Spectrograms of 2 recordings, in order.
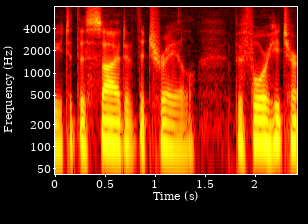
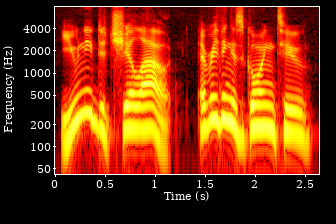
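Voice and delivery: loud, high, brushing it off; raised dismissive voice; 9 semitones higher, 6 dB louder than usual. Acted. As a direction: snap back loud and high.

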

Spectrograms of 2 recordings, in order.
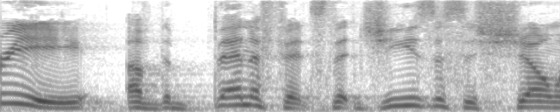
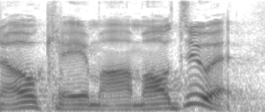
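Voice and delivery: mock grudging consent; 7 semitones lower than usual. Preacher playing Jesus giving in to Mom, mock grudging. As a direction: give in reluctantly, voice dropping. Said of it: "Mary twists his arm".

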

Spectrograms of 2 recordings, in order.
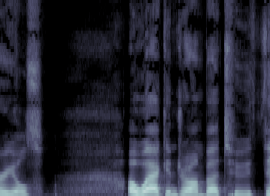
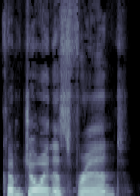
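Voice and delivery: mock-friendly hail; 11 semitones higher, 4 dB louder, slower than usual. A narrator's reading. Bellingham hailing Lockton.

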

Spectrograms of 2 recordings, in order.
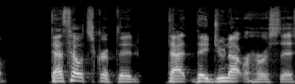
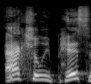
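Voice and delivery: excited; 8 semitones higher, 6 dB louder than usual. Real, not acted. Excited retelling of anger.

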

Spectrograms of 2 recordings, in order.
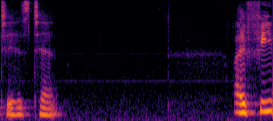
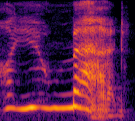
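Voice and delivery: shout; 11 semitones higher, 5 dB louder, slower than usual. A narrator's reading. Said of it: "he shouts".

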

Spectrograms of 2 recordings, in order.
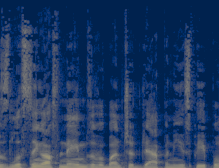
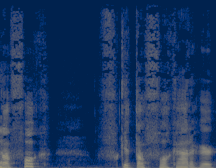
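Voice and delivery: puffed-out mock Irishman; breathless Irish accent; 4 semitones higher than usual. Improvising an audition line for a friend, breathless Irish accent. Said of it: "sounds like you're out of breath when you say".

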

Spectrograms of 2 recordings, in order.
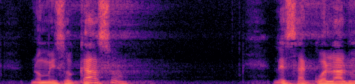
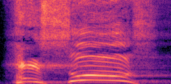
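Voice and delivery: much higher, loud proclaiming sermon; ferviente predicación; 10 semitones higher, 8 dB louder than usual. Acted. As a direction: proclaim Christ's titles at full force, much higher. Preaching at full force. (proclamación a todo pulmón, mucho más aguda)

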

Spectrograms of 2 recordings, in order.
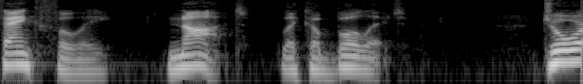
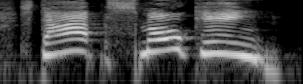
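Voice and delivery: loud high yell, drawn out slowly; 14 semitones higher, 6 dB louder, slower than usual. Acted. George yells at the smokers to stop. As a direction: shout a warning across the alley. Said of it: "he yelled".

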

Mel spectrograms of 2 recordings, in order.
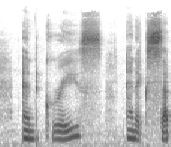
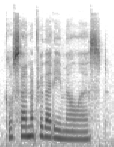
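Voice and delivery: ordinary delivery

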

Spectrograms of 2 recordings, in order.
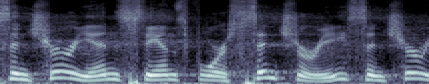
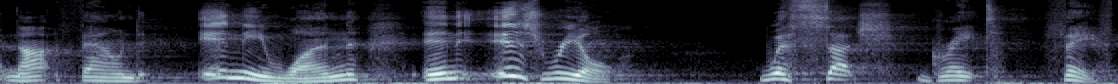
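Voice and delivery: slow marvel; much slower than usual. Acted. Jesus marvels at centurion's faith.

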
